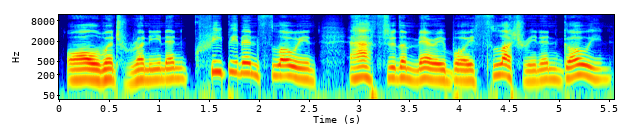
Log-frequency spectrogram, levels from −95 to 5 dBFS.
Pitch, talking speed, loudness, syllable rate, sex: 160 Hz, 150 wpm, -17 LUFS, 4.2 syllables/s, male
